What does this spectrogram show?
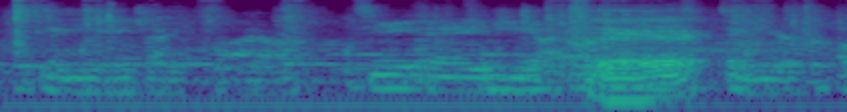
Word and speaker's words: Tagir: T-A-G-I-R. Tagir. Oh, I thought it was Taker. Yeah, Tagir. Super Saiyan.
